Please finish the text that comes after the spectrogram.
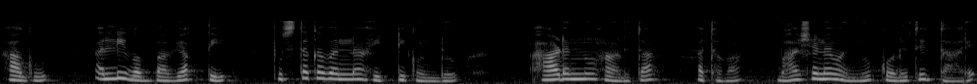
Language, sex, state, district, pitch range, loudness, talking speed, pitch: Kannada, female, Karnataka, Mysore, 180-235 Hz, -35 LUFS, 65 wpm, 200 Hz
